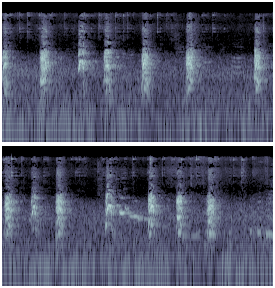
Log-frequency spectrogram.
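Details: Joyful German Shepherd meeting friends outdoors at a playground, barking steadily: about thirteen loud, clipped barks roughly one every second, a few trailing into a falling whine, over low background hum.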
